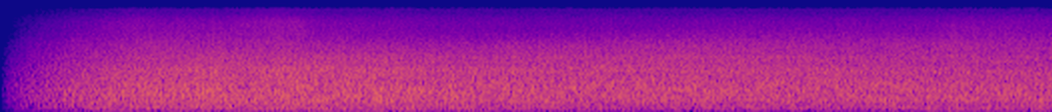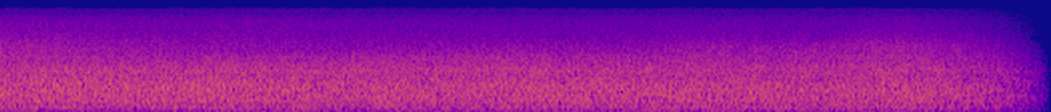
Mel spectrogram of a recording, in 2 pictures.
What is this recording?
wave-sound-noise-pink-morocco
Some sea-sounds I recorded for a surfmovie. It features pink noisy-wave sounds. Recorded in Morocco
